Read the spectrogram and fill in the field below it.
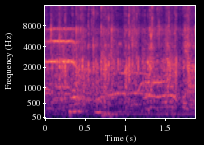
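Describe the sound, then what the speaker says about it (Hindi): Brief applause from an audience at an annual function for Chotubhai Patil, a short burst of clapping with some crowd noise over a speaker's amplified voice. "जोरदार ताली हो जाए छोटू भाई पाटिल के लिए"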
